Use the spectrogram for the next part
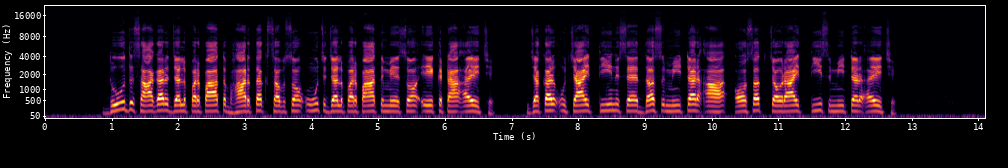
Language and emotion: Maithili, neutral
